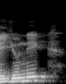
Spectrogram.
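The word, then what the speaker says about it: unique: ए यूनिक, एन यूनिक, द यूनिक, यूनिक, फिर से यूनिक, यू Y, right, Y का pronunciation आवाज़ आ रहा तो ए यूनिक।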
